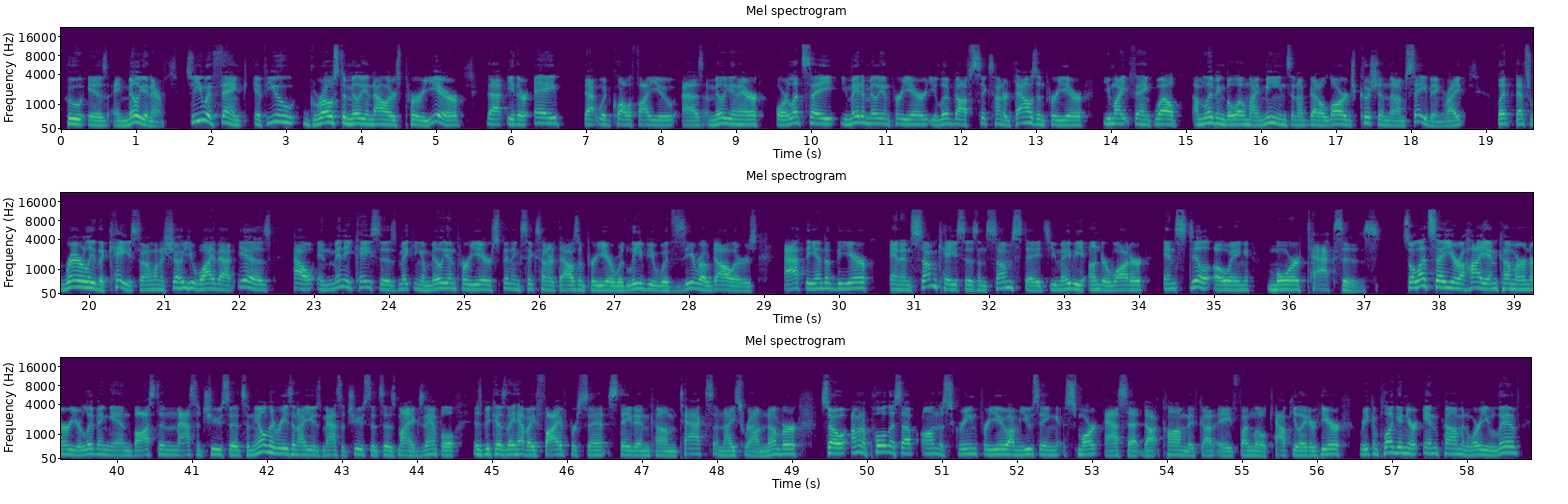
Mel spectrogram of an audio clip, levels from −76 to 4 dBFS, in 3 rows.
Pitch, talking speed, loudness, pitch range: 155 Hz, 190 wpm, -23 LUFS, 140-175 Hz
